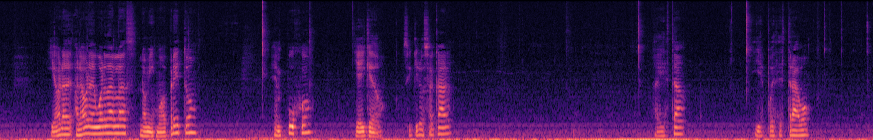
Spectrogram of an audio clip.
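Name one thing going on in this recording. A metal folding tool clicks as its parts are opened and closed.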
